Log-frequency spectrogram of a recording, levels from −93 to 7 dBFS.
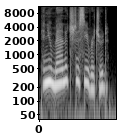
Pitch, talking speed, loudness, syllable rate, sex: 230 Hz, 230 wpm, -15 LUFS, 6.9 syllables/s, female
